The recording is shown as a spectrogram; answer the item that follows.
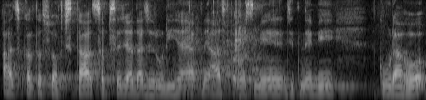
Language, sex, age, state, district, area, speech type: Hindi, female, 30-45, Bihar, Samastipur, urban, spontaneous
